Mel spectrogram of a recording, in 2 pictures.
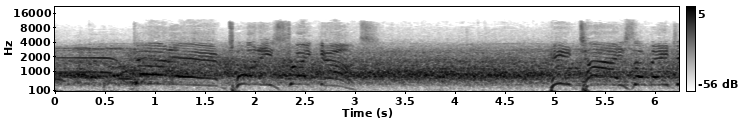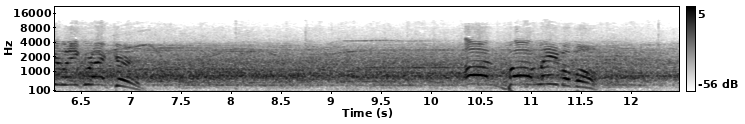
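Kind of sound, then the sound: crowd, stadium crowd erupting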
